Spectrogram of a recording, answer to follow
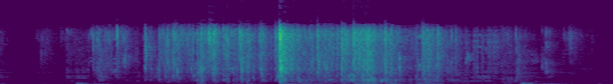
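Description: Foil trading-card pack being torn open and the cards pulled out: a few seconds of crinkling and rustling with small clicks, and one sharp snap of the wrapper near the middle.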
